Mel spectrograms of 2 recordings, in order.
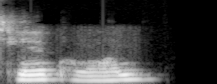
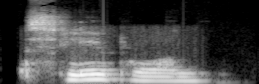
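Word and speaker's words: Sløborn: Slöborn. Was? Ja, Slöborn. Hat so geschrieben wie, so geschrieben wie, so würde man es dänisch schreiben mit dem durchgestrichenen U, was dann als Öl, glaube ich, ausgesprochen wird.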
